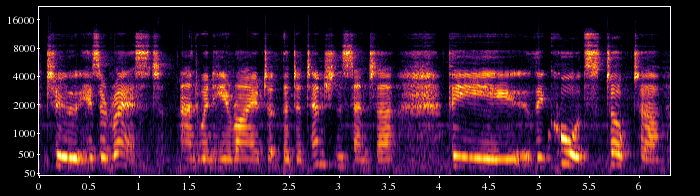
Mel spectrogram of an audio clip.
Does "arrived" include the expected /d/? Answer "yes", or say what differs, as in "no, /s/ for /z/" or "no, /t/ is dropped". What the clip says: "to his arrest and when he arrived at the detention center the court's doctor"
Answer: yes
